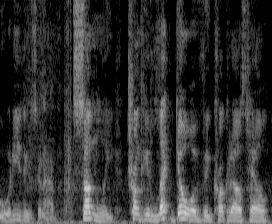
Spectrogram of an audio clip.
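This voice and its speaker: A man reading a children's story aloud expressively, with animated, dramatic emphasis. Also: a little high. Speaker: storytime reader.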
